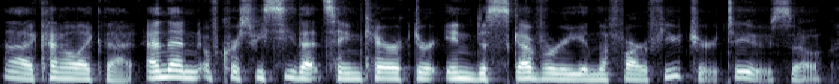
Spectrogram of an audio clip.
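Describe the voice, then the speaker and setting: A man's voice: a little high, fairly even intonation, a little fast, a little mellow, dry recording, clean studio sound. A man hosting a casual fan podcast discussion, chatty and thinking aloud as he goes. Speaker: podcast host.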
